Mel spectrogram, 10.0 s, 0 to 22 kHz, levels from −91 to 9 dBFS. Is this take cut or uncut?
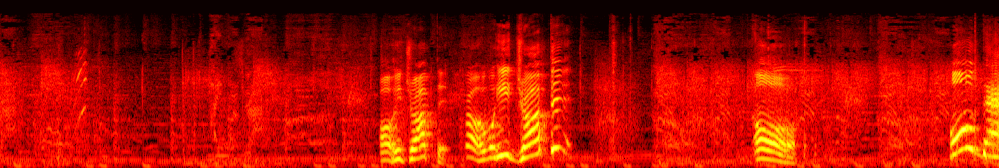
cut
